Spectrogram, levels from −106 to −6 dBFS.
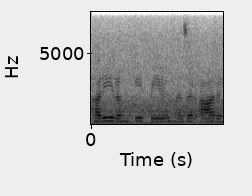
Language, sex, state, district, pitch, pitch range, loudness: Hindi, female, Madhya Pradesh, Dhar, 220 Hz, 215-230 Hz, -17 LUFS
